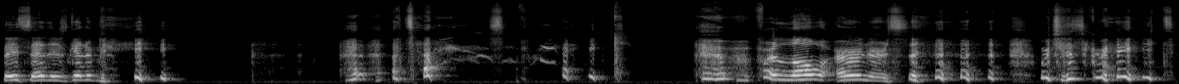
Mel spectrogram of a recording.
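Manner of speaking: slow, giggling through words; can't stop laughing while talking. Real, not acted. Giggling fit through sentence.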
